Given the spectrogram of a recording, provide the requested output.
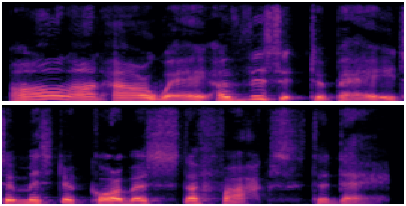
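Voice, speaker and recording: A man's voice: high voice, sing-song, unhurried, a little mellow, breathy edge, pitched above the performer's own voice, heavily acted. A man voicing a proud, bossy storybook rooster who gives commands in sing-song rhyme. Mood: jaunty, commanding. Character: proud, bossy rooster travelling in his fine carriage.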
